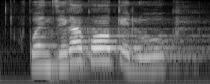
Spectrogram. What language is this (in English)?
South Ndebele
